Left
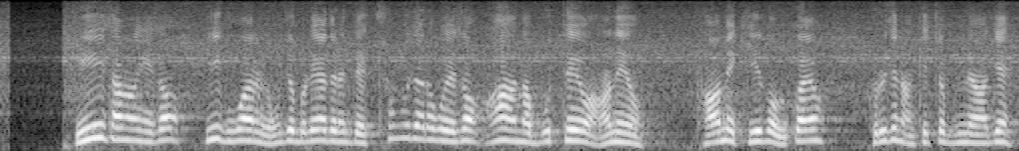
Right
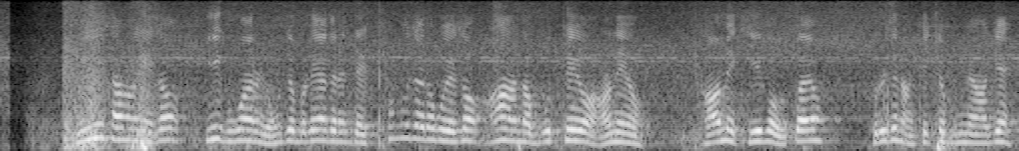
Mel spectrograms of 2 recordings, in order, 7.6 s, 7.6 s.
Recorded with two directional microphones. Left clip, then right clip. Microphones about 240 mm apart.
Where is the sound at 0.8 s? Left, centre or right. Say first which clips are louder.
Left 5 dB; left.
